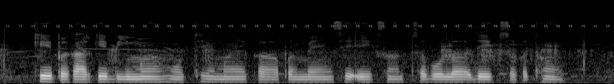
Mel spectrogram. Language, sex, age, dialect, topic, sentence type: Chhattisgarhi, male, 18-24, Western/Budati/Khatahi, banking, question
